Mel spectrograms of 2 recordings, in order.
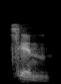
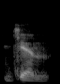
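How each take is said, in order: First: The word begins with a hard 'ch' sound. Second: The word begins with a soft 'y' sound. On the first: This is how it is said in Valencian and Aragonese. "la pronunciación fuerte de la che" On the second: This is how it is said in Catalan. "que sería en catalán"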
